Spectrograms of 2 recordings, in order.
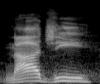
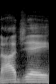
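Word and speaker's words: Najee: I going tweet out it's na G not n j it's Naj it's it's important you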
